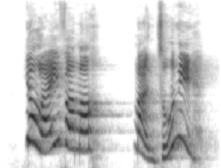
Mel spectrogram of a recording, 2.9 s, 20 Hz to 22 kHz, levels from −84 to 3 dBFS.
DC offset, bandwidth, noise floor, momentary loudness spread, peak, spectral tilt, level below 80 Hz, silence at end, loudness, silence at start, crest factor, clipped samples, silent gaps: under 0.1%; over 20 kHz; -47 dBFS; 9 LU; -2 dBFS; 0 dB/octave; -68 dBFS; 0.25 s; -15 LUFS; 0.35 s; 16 dB; under 0.1%; none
